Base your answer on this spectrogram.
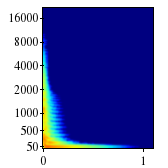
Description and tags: This is a sweet sounding kick hybrid single shot between an acoustic drum and an electronic synth kick. Very quick attack and nice frequencies.
acoustic, hybrid, kick, nice, synthesized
